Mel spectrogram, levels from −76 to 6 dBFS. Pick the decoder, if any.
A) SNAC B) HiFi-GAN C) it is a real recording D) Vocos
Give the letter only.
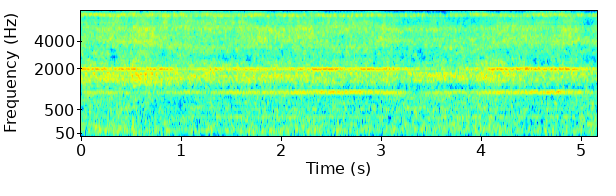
B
